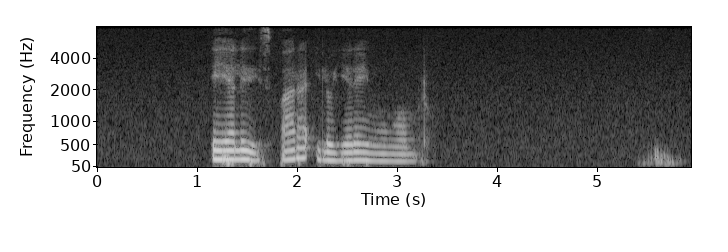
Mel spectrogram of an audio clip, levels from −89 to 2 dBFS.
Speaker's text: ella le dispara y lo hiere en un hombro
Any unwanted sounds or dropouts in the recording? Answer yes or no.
no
